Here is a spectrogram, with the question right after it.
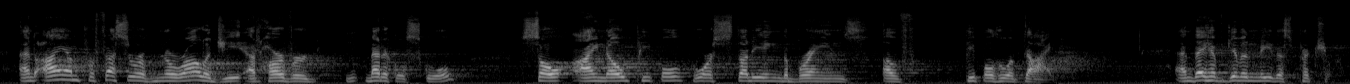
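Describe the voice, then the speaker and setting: A man with an American accent speaks at a fairly high pitch for a man and a fairly slow pace, his intonation fairly even, with long, frequent pauses and audible room echo. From United States. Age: 70s. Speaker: neurology professor. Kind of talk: lecture.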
